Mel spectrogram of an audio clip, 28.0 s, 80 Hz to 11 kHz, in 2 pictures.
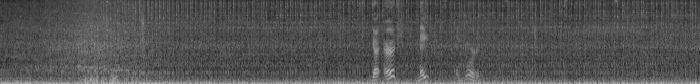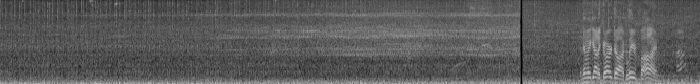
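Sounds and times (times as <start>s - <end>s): utility vehicle engine rumbling: 0.0s - 28.0s.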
